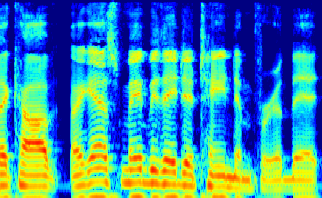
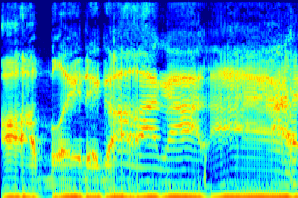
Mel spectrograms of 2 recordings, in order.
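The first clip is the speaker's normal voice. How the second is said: very slow, drawn-out, hammed-up fake cries of pain; 2 semitones higher, 4 dB quieter than usual. Retelling men running out faking injuries: imitating fake cries of being attacked. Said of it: "acting like they've been attacked".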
